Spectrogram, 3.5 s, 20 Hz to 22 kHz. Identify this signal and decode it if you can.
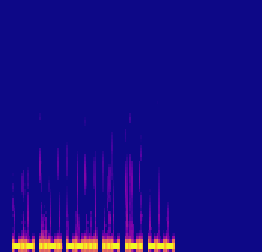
Morse code, heard as a keyed tone, about 38 wpm, 700 Hz. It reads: KF7URO
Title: USA Call Signs - 6 Characters - Repeated 2x - 40wpm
